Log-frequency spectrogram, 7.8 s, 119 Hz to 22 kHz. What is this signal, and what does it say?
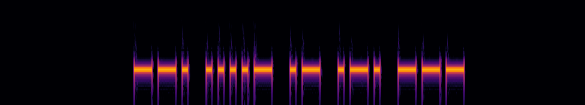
Morse code, heard as a keyed tone, about 15 wpm, 700 Hz. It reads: G4ARO
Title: DXCC-100 Call Signs - 5 Characters - Repeated 2x - 15wpm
